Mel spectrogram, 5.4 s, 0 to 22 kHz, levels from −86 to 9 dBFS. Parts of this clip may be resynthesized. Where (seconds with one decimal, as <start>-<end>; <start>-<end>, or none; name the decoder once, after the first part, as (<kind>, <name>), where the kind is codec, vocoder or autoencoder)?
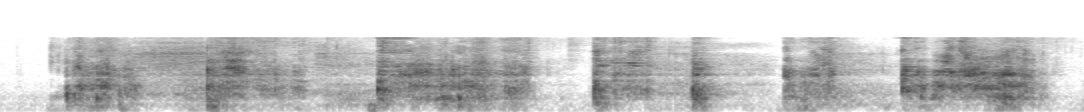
0.0-5.4 (vocoder, BigVGAN v2)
